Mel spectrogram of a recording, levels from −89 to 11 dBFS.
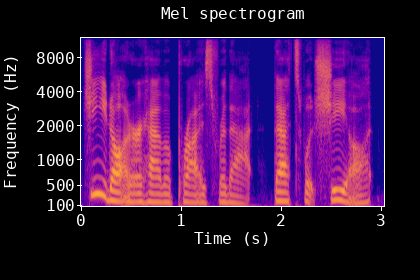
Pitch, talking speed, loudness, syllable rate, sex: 175 Hz, 215 wpm, -17 LUFS, 4.9 syllables/s, female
